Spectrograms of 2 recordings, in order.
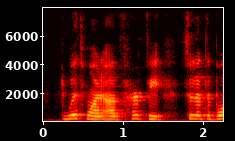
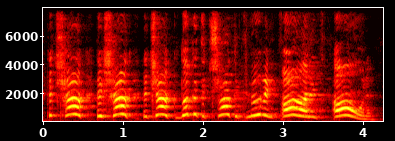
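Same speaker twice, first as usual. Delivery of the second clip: shrill, much higher panicked scream; 11 semitones higher, 11 dB louder than usual. A narrator's reading. Boy screaming at the moving chalk, shrill and loud. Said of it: "and screaming".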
